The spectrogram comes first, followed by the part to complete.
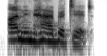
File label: "uninhabited", Indian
